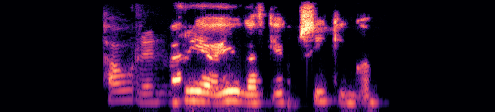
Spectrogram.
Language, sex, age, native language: Icelandic, female, 20-29, Icelandic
